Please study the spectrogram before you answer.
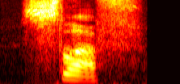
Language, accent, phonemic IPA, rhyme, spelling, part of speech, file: English, US, /slʌf/, -ʌf, slough, noun / verb, En-us-slough2.ogg
- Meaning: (noun) 1. The skin shed by a snake or other reptile 2. Dead skin on a sore or ulcer; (verb) 1. To shed skin or outer layers 2. To slide off or flake off, as an outer layer, such as skin, might do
